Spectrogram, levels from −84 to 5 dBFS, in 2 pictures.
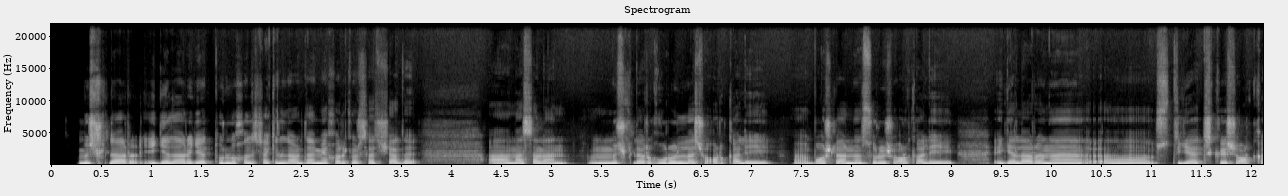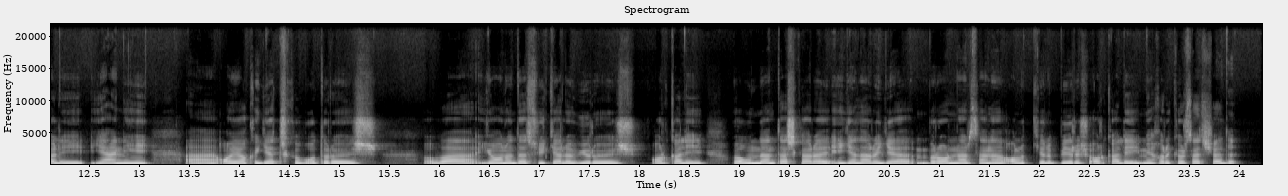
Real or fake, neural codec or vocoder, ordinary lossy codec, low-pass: real; none; none; none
